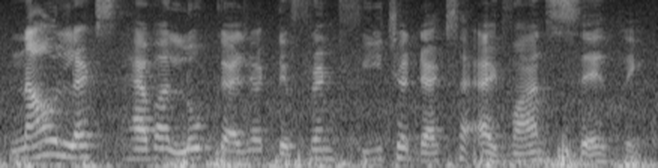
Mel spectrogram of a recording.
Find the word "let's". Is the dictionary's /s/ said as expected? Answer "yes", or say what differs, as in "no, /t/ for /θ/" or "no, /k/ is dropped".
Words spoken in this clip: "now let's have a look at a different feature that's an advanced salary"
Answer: yes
